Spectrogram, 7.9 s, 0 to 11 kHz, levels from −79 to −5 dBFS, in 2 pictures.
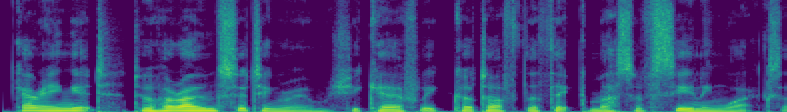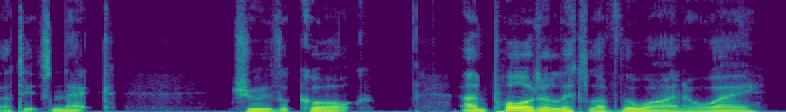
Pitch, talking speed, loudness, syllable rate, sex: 120 Hz, 235 wpm, -19 LUFS, 5.9 syllables/s, male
